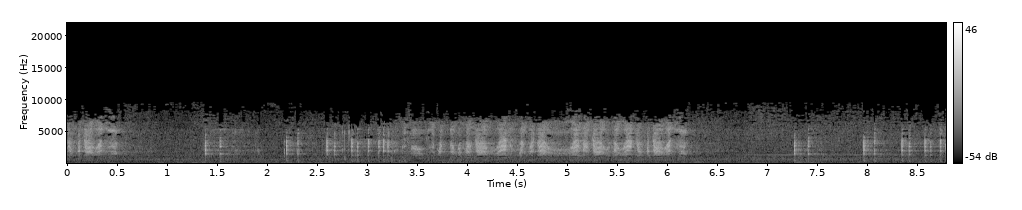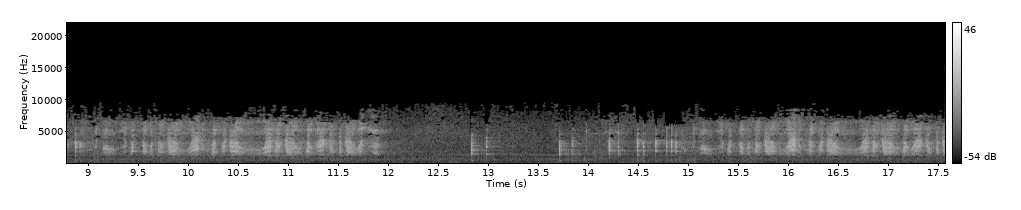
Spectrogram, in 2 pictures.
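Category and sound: bird, capercaillie calls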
